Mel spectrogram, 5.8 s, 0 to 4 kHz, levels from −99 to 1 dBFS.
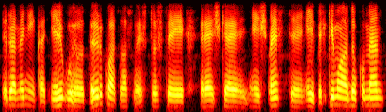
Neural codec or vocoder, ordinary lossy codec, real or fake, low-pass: codec, 16 kHz, 2 kbps, FunCodec, trained on LibriTTS, 25 frames a second; Opus, 64 kbps; fake; 3.6 kHz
